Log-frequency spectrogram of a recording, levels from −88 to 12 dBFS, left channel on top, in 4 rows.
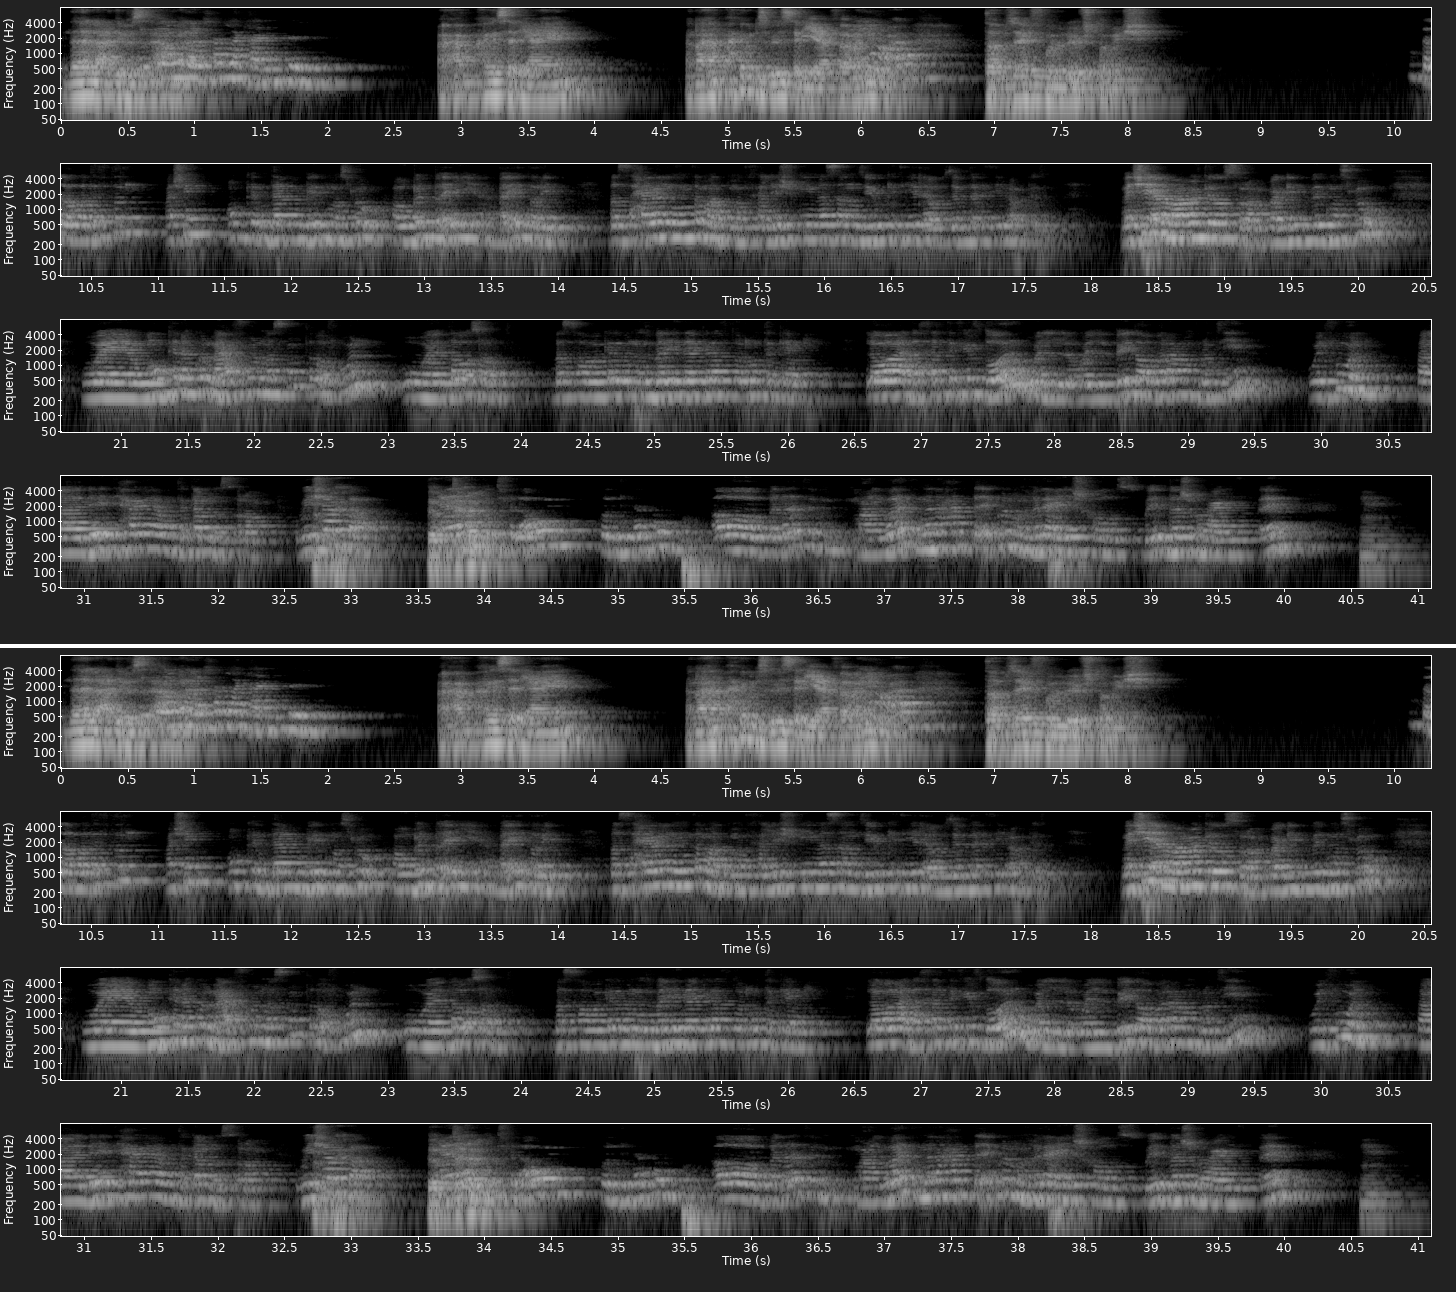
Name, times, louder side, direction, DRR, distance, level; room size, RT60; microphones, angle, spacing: voice 1, 0.0-0.9 2.8-3.9 4.7-6.3 6.9-8.1 32.8-33.0 33.6-34.0 40.6-40.7, equal, 15° left, -7 dB, 0.5 m, -26 dB
voice 2, 0.6-1.9 5.9-6.5 10.2-14.0 14.4-17.6 18.2-22.8 23.1-23.8 24.2-26.2 26.6-29.5 29.9-30.3 30.7-32.3 32.6-33.1 33.6-34.6 34.9-40.0, left 2 dB, 55° left, -6 dB, 1.1 m, -31 dB
2.7 x 2.2 x 2.5 m, 0.74 s
head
